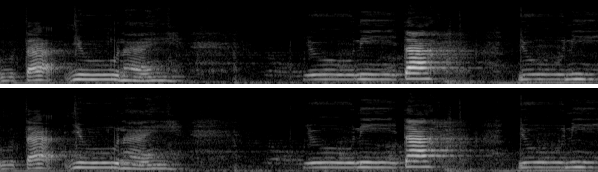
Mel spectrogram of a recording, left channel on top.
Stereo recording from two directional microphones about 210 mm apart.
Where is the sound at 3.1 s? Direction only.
10° left (ahead or behind).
